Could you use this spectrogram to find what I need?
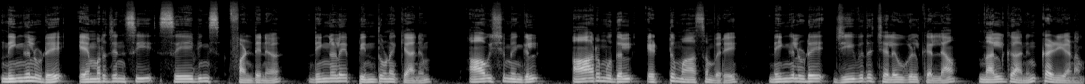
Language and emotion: Malayalam, neutral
